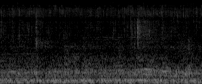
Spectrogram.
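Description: Potatoes frying in a pan on a home gas stove in Bangladesh, giving a steady, dense sizzle throughout with no talk over it.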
